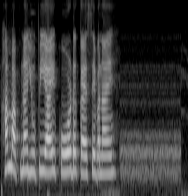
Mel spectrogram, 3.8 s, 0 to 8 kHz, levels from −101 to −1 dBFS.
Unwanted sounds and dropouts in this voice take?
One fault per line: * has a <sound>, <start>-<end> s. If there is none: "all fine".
all fine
